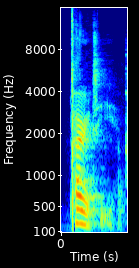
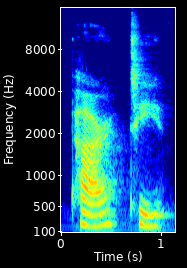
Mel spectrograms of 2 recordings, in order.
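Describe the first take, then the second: First: Said in the usual way. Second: PARTY broken into par, tee; split syllables. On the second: Shown as a demonstration. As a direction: sound out PARTY one syllable at a time, par then tee. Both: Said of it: "so it splits right here".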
